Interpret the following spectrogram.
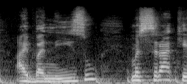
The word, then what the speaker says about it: Ibanez: Porque a marca é japonesa, a Ibáñez em japonês pronuncia-se Ibanez, mas será que é mesmo japonesa?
